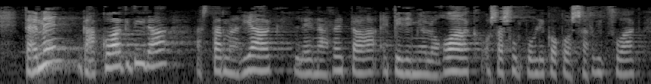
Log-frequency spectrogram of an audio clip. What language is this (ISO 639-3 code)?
eus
